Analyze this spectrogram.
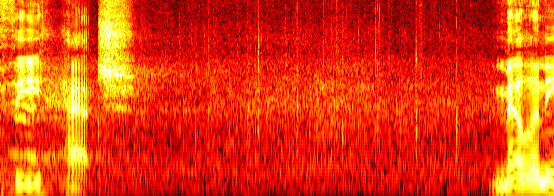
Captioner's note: audience applauds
